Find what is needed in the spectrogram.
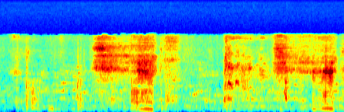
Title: Human Turtle Snoring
